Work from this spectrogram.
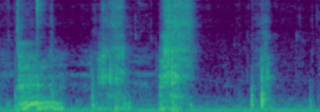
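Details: Toy Manchester terrier and Standard poodle fighting: a few low growls and snarls spaced apart, with a brief sharp yelp near the end.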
